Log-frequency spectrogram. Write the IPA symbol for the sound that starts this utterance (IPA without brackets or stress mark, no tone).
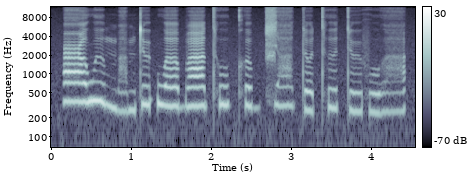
ʕ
